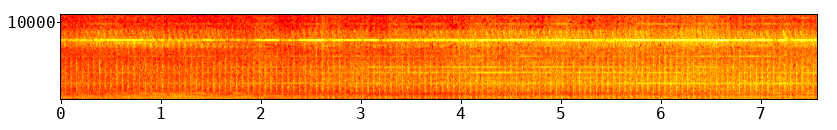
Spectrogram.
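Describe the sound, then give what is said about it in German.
A helicopter drones loudly with a steady, rapid rotor chop, the thudding growing slightly stronger over several seconds as it approaches the Henkersberg. No voices are heard. “Ein Hubschrauber?”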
